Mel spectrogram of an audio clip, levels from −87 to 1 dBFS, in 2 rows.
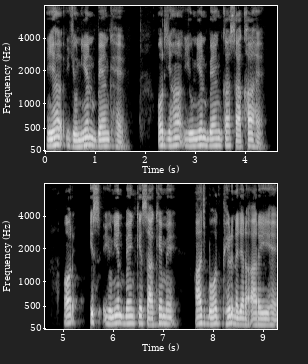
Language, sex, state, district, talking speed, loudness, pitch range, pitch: Hindi, male, Bihar, Jahanabad, 160 wpm, -18 LUFS, 125-145 Hz, 140 Hz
